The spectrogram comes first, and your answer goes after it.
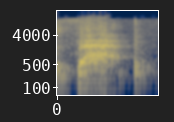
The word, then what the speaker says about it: vApp: This is vApp. We could pronounce it vape if you wanted to.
